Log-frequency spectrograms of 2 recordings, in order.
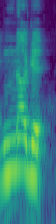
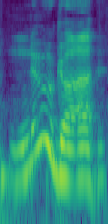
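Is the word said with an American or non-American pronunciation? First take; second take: American; non-American. First: The word is said with an American pronunciation. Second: The word is said with a non-American pronunciation.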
